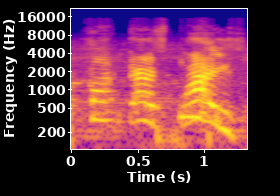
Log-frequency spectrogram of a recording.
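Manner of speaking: high, drawn-out mock yell; retold yell. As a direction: yell it out long and high, held back in volume. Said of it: "I will yell out my car".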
